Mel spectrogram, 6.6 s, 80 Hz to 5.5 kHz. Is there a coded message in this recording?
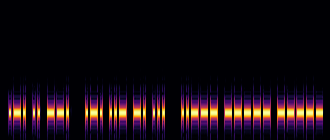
Yes: Morse code from 0.2 to 6.5 s, heard as a keyed tone, about 25 wpm, 590 Hz. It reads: RIG RUNS 200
